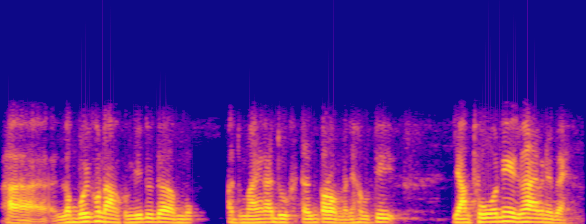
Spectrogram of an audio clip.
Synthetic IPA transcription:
alɐmbojkʰanaŋkʰuŋɡidudɐːmuk̚ | ɐdumajnɐːdukʰɐ̥tɐknpɐɾɔnmɐniɦɐwti | jamtʰoonezuhajbɐnibaj

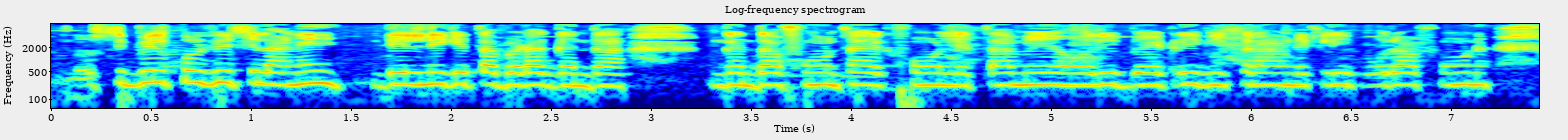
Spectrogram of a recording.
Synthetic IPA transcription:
ʊseːbɪlkʊlbʱiːt͡ʃəlaːneːd̪ɪlnĩːkɪt̪aːbəɽaːɡənd̪aːɡənd̪aːpʰoːnt̪ʰaːɪkpʰoːnleːt̪aːmɛ̃ːoːɾiːbɛːʈɾiːbʱiːkʰəɾaːmnɪkʰliːpuːɾaːpʰoːn

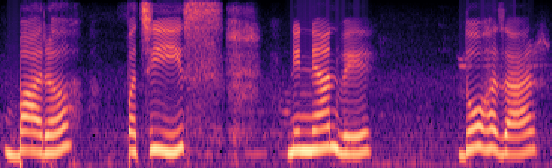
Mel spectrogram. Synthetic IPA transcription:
baːɾə | pət͡ʃiːs | nɪnjaːnʋe | d̪oːɦəzaːɾ

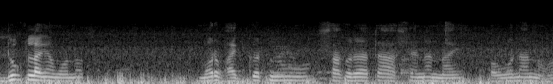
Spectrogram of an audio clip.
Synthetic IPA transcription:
dukʰlaɡɛmɔnɔt | moɹbʱajɡːɔtnusaɡɔɾataːsɛnanajhɔbɔnanɔɦɔ

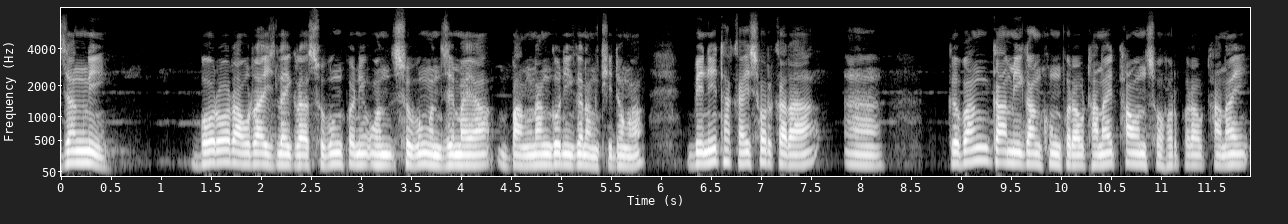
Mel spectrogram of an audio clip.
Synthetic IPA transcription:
zɯŋni | bɔɾɔɾawɾajzlajkɾasubuŋpʰɯɾniɔnsubuŋɔnzemajabaŋnaŋɡɔniɡɯnaŋtʰidɔŋa | benetʰakʰajsɔɾkaɾa | ɡ̥ɯbaŋɡamiɡaŋkʰuŋpʰɯɾawtʰanajtʰawnsɔɦɔɾpʰɯɾawtʰanaj

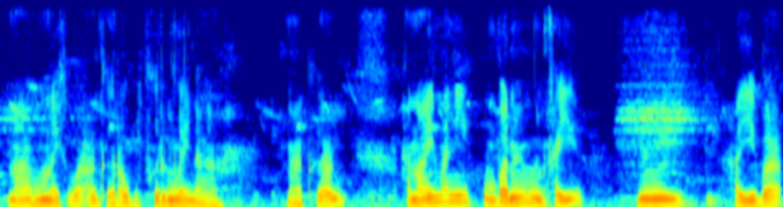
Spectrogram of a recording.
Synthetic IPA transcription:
naɦɔmnajkʰɯbaaŋkʰɯɾawbɯpʰɯɾɯŋlajnaŋa | nakʰɯaŋ | hanajmanihɔmbanɯmɯnkʰajɯ | nɯ | hajɯba

